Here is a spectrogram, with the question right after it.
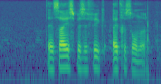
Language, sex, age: Afrikaans, male, 20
